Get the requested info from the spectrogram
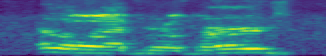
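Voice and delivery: put-on German-accented voice. Retelling a message that came over the wire to admiral byrd, german accent. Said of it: "with a German accent".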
